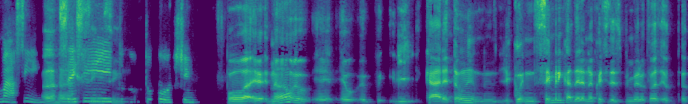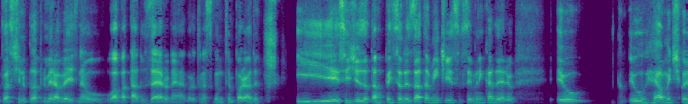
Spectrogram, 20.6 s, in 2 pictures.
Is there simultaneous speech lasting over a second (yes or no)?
yes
